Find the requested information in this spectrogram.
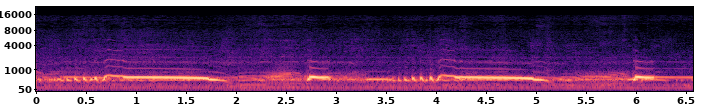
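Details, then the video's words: Puter pelung dove coo: a pulsing trilled lead-in, then a long sustained note ending in a drop, repeated twice, with a steady low hum. "Suara Burung Puter Pelung//Sound Dove Singing"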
